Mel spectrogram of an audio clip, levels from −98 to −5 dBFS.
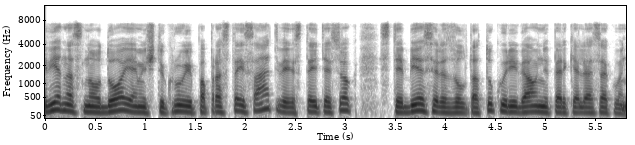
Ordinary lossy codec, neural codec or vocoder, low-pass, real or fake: Opus, 64 kbps; none; 7.2 kHz; real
